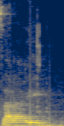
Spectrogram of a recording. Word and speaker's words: Sarai: Sarai. It's what? Sarai. The same syllables as Sarah Lee.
